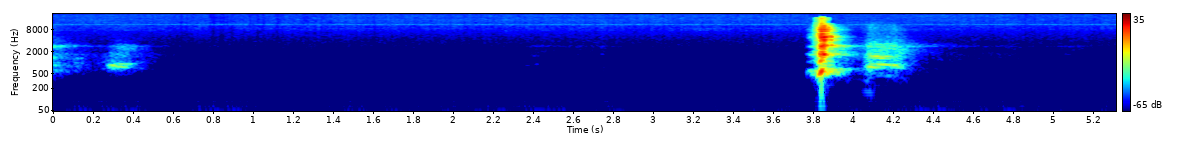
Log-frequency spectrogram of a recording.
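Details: A single sharp, abrupt hiccup with a short voiced catch after it, in a quiet room.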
